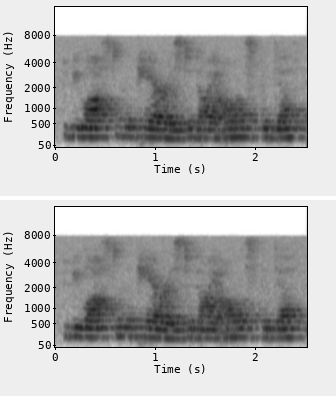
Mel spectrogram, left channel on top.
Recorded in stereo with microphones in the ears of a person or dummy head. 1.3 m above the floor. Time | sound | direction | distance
0.1 | a woman speaking | 25° left (ahead or behind) | 1.2 m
